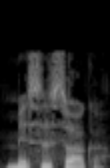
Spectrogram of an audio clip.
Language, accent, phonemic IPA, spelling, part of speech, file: English, Canada, /ˌmɪ.sɪˈsɑ.ɡə/, Mississauga, noun / proper noun, Mississauga.ogg
- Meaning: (noun) A member of an Algonquian people now living in southern Ontario, Canada; also a member of this race; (proper noun) A city in southern Ontario; a suburb of Toronto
